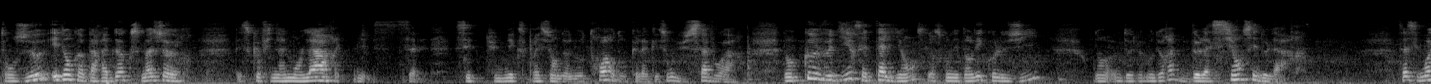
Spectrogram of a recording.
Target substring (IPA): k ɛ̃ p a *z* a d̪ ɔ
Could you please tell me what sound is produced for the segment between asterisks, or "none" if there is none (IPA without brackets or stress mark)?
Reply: ʁ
